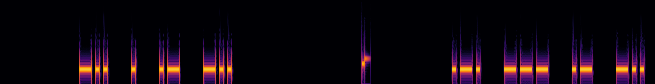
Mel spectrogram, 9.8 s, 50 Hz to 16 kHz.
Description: Morse code, heard as a keyed tone, about 20 wpm, spaced as for 14 wpm, 700 Hz. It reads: DEAD ROAD
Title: 075 Lesson 13f - Letter L - Words 20wpm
